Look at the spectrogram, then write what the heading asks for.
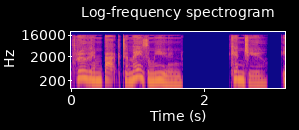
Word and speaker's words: Kinju: Kinju, Kinju, like Kogi, by convention is pronounced in Chinese.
